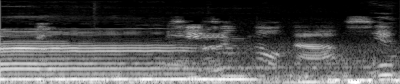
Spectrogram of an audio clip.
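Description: A person's voice holding one long, steady note for just over a second, then a few short vocal sounds ending in an 'oh', over the low rumble of road noise inside a moving car.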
